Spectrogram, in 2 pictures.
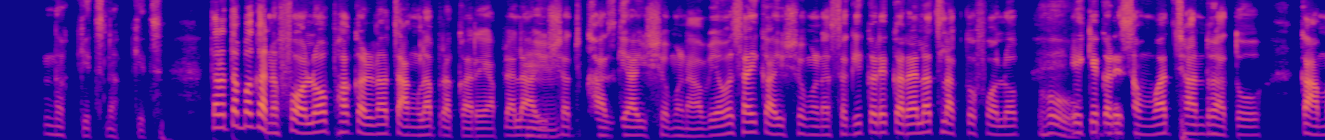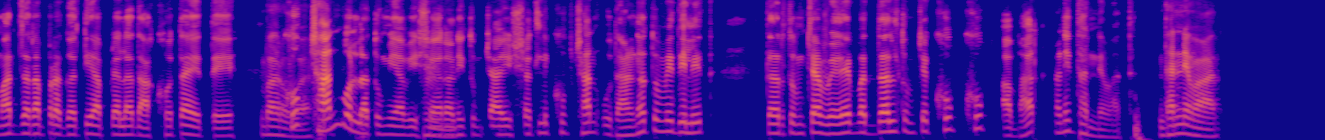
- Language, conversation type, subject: Marathi, podcast, लक्षात राहील असा पाठपुरावा कसा करावा?
- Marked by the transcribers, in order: other background noise; tapping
